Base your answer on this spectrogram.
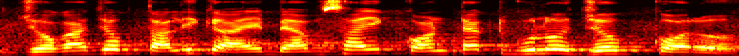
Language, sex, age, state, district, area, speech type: Bengali, male, 18-30, West Bengal, Purulia, rural, read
